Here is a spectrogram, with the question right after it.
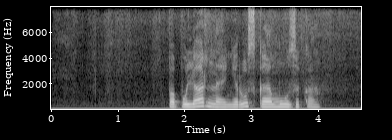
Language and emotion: Russian, neutral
